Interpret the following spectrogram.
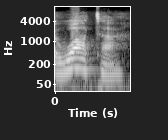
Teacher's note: o inglês britânico, o R no final não é pronunciado, tá? Então, água em inglês britânico vai ser water.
